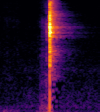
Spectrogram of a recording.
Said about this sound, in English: And this is what the clasp sounds like. That's it open. Closed. Do it again.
